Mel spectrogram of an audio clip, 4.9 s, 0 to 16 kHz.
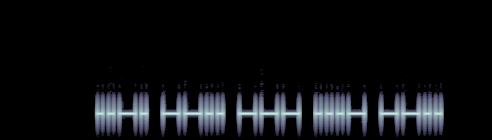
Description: Morse code, heard as a keyed tone, about 23 wpm, 700 Hz. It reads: FZOVZ
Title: Code Groups - 5 Letters - 22wpm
